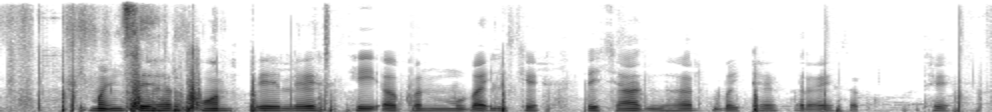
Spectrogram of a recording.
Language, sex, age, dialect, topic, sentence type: Chhattisgarhi, male, 60-100, Northern/Bhandar, banking, statement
